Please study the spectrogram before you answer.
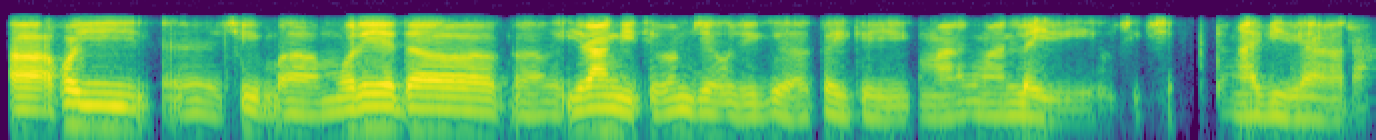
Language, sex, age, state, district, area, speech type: Manipuri, male, 45-60, Manipur, Imphal West, urban, conversation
